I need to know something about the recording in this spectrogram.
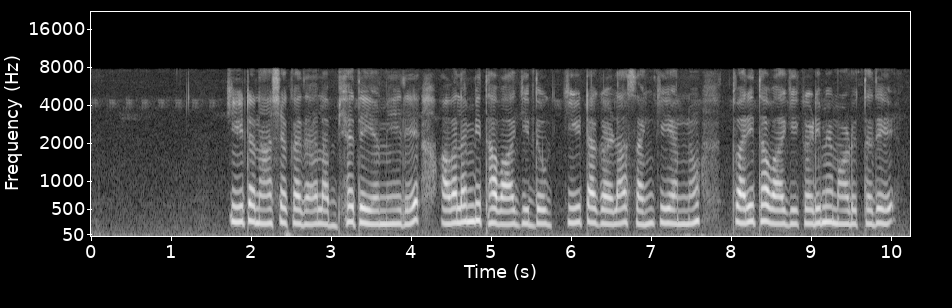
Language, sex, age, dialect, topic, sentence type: Kannada, female, 25-30, Coastal/Dakshin, agriculture, statement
